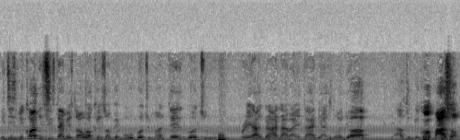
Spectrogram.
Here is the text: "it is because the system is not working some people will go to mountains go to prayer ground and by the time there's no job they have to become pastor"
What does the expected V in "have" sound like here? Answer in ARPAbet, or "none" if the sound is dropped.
F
